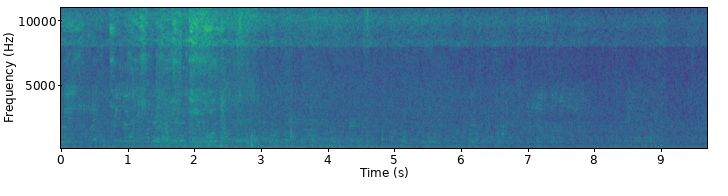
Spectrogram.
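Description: Roller skate wheels roll and rumble on smooth paving.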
